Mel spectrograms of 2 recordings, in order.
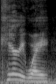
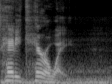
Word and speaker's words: Caraway: and call her carry weight her name wasn't Carrie way her name was Hattie caraway I don't understand why Google pronounces it Carrie way it's spelled see ara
